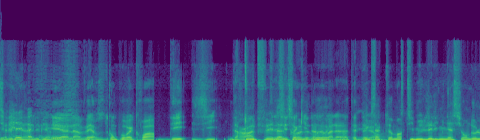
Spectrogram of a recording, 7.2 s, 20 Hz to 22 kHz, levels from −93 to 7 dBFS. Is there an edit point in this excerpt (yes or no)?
yes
